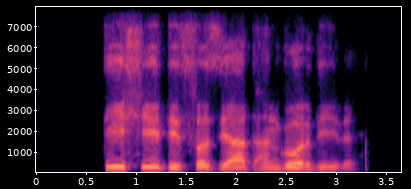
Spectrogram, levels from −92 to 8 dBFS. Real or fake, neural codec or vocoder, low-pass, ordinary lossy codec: real; none; 7.2 kHz; Opus, 16 kbps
